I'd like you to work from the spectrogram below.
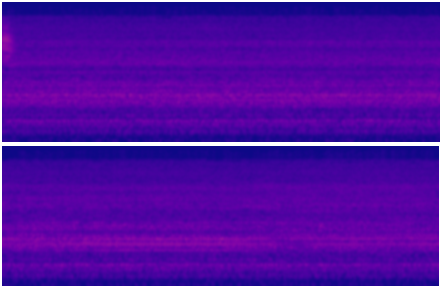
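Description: A hair dryer blows steadily and close for the whole stretch, a loud even roar drying a freshly painted shiny green finish, with no talking over it.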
